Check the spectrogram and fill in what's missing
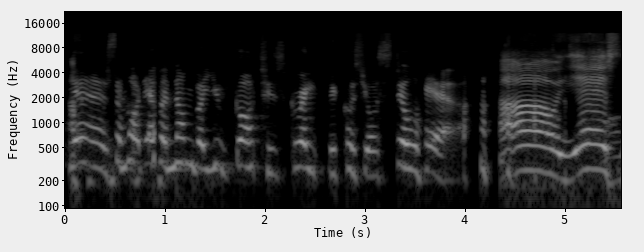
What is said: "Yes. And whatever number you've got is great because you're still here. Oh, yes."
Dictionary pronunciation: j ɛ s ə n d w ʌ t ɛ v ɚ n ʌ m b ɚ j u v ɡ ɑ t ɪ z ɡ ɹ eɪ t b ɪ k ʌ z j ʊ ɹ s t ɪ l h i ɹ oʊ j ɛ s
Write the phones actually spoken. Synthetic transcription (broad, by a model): j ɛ s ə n w ʌ t ɛ v ɚ n ʌ m b ɚ j u v ɡ ɑ t ɪ z ɡ ɹ eɪ t b ɪ k ʌ z j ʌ ɹ s t ɪ l h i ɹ oʊ j ɛ s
